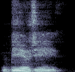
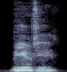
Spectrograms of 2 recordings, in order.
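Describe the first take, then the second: First: Said in the usual way. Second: The name called out louder, a touch gruff; a hint of a gruff beast, louder. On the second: The beast abruptly addressing Beauty, mildly gruff and louder. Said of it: "in his gruff voice".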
